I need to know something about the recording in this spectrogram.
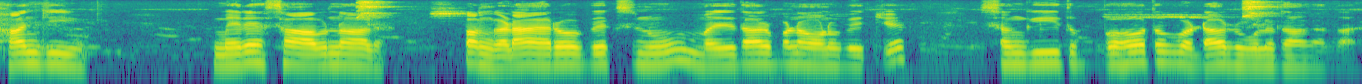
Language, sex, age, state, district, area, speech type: Punjabi, male, 45-60, Punjab, Hoshiarpur, urban, spontaneous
